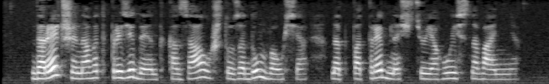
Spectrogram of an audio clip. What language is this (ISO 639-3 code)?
bel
